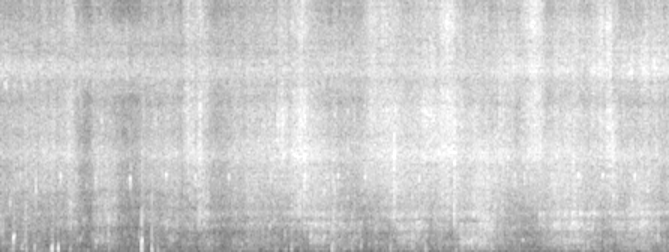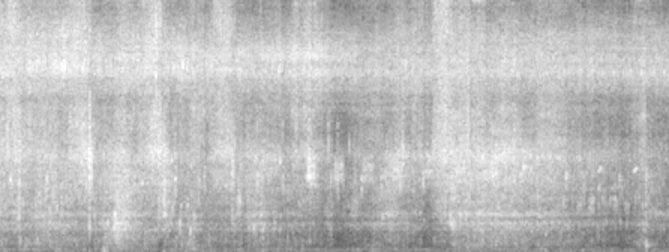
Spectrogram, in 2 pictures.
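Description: Footsteps pushing through tall grass on marshy ground: a rustling swish of stems that swells and fades with each stride.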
